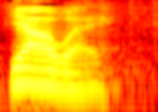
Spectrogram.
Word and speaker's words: Yahweh: Some people have pronounced it Jehovah, which is a really strange pronunciation. But the word, I was actually talking to a friend of mine, a Messianic Jewish rabbi friend. I said, do you mean Yahweh? Is it pronounced Yahweh? And of course, being unable to pronounce it himself and unwilling to pronounce it himself because it's such a holy name, he said, that's really close.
